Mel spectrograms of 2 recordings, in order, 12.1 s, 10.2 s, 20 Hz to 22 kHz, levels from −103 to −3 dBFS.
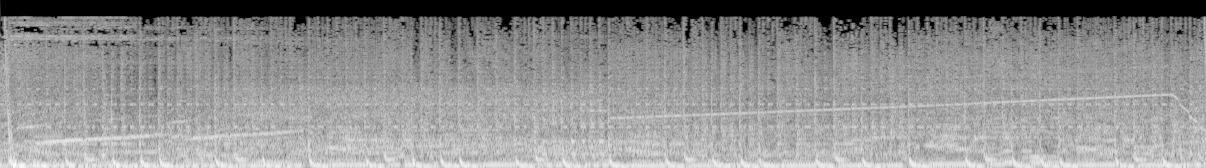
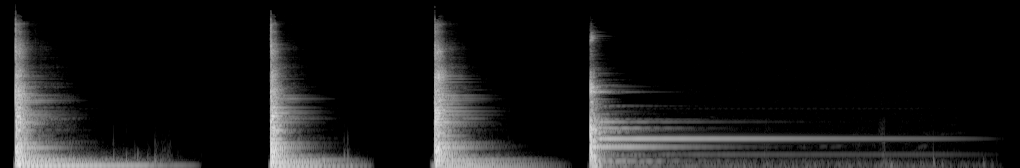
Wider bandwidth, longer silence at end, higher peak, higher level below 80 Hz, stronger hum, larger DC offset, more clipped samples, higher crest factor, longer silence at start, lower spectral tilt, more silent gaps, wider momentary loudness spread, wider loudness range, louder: about the same, 15.5 kHz vs 15.5 kHz; second, 0 s vs 3.15 s; about the same, -2 dBFS vs -4 dBFS; first, -18 dBFS vs -36 dBFS; neither; neither; neither; second, 14 dB vs 24 dB; second, 0 s vs 0.15 s; about the same, -4 dB/octave vs -4.5 dB/octave; second, none vs 2.01-2.68 s, 3.74-4.30 s, 5.71-5.87 s; second, 2 LU vs 25 LU; second, 1 LU vs 6 LU; first, -15 LUFS vs -23 LUFS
